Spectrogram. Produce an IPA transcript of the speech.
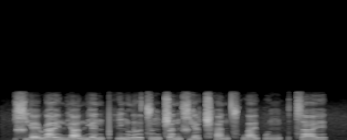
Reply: ɕ j ɛ̰˨˩ ɻ a˥˩ ɪ̯ n̪ j ä̰˨˩ n̪ j ɛ˥˧ n pʰ i˥˩ n l ɤ˥ t͡s ʊ˥˧ ŋ ʈ͡ʂ a˥˩ n ɕ j ɛ˧˥ ʈ͡ʂʰ a˧˥ n t͡sʰ w a˥˩ ɪ̯ p ʊ˥ ŋ | t͡s a˥ ɪ̯

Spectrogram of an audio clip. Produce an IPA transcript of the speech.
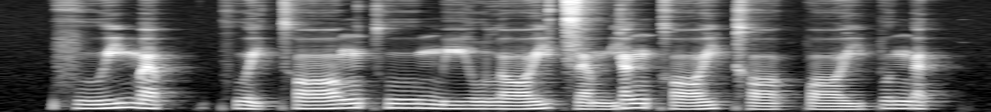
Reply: f uː˨˥ j m ɐ˧ p̚ | kʷʰ ɐ˨˩ j t̪ʰ ɔː˨˥ ŋ t̪ʰ uː˧ m iː˨ w l ɔː˨˥ j t͡s ɐ˨ m j ɐ˥ ŋ kʰ ɔː˨˥ j kʰ ɔː˨ k̚ p ɔː˨ j p ʊ˥ ŋ ɐ˧ t̚

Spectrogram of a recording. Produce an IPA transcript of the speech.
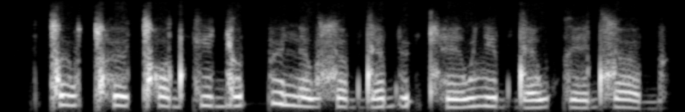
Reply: ǀ ʉ w ǀʰ ø ǀʰ ɔ d kʲ ɛ ɟ ɵ pː y n ɛ w s œ b d ɛ b ɾ y ʔ cʰ e w lʲ ɛ b d ɛ w k e d z œ b

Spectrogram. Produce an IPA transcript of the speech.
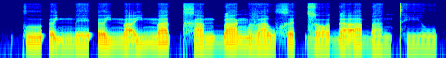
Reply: k u˧ ʔ ə̰˧˨ j m e̤˨˩ ʔ ə˧ j m a̰˧˥ j m a˦˥ t̚ x a˨˦ m ɓ a˧ ŋ v a˧ w x ə˦˥ t̚ z ɔ˧˩ ɗ a̰ː˧˥ ɓ a̤˨˩ n t̪ʰ i̤˨˩ w

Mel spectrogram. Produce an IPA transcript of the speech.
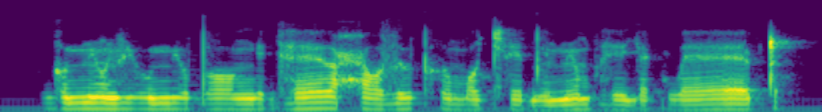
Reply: ɡ ɤ mʲ õ vʲ uː mʲ o d̪ ɔː ŋ e ɡʱ ɛː ə̯ ħ ɔ z ɯ t̪ʰ ɤ m ɔ cʰ e d̪ ẽ mʲ ɔ̃ bʱ e j ɛ k w ɛː ʈ

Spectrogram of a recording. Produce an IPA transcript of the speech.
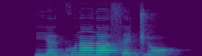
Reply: j ɛ˨ ɡ u˧ ɾ ã˦ ɾ a˦ s ɛ˧ d͡ʒ ɔ̃˨

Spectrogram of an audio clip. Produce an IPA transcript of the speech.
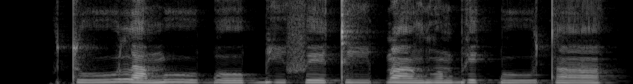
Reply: t uː˨˦ l a˨ m uː˦˨ ɓ oː˨ ɓ i˨ f e˨ t i˨ ɓ ã˦ ɡʷ ã˦ b e˦ k͡p uː˨ t ã˦˨

